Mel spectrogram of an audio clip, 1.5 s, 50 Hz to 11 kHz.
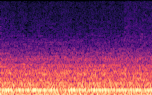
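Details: Citroën C5 II V6 HDi cabin blower, fan wheel repaired with a 3D-printed part, at fan level 3: soft, steady low hum with no rattle, scrape or ticking. Normal blower fan operation.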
